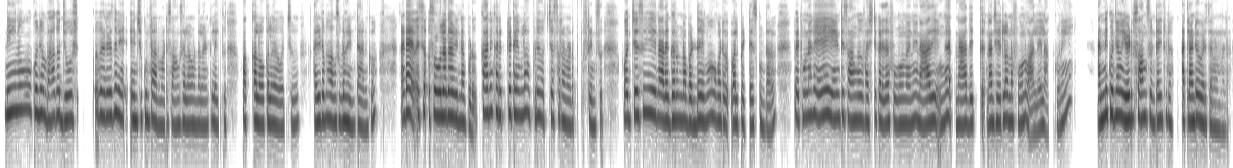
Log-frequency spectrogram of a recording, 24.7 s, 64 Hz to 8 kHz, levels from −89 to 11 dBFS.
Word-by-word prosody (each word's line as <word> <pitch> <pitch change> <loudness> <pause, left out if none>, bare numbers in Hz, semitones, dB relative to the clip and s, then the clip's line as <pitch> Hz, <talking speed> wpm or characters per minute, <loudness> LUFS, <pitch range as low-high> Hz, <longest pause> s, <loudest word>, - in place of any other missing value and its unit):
నేనూ 335 +2 +4 0.3
కొంజెం 310 -1 +3
బాగా 275 +2 0
జోషు 255 0 +1 0.4
వేరేది 280 +2 +2
వే 285 - +2 0.2
ఎంచుకుంటా 255 +1 0
అనమాట. 220 -1 -5
సాంగ్సెలా 225 +1 -3
ఉండాలంటే 220 +1 -6
లైకు 230 +1 -7 0.3
'పక్కా 250 0 +1
లోకల్' 230 +1 0
గావచ్చు, 210 +1 -5 0.5
ఐటమ్ 255 +1 +2
సాంగ్స్ 245 -1 0
గూడా 250 +1 +2
వింటా 225 0 -2
అనుకో. 215 +5 -6 0.6
అంటే 310 +3 +6
అవే, 290 - 0
సో 325 - +3
సోలోగా 285 -1 +6
విన్నప్పుడు. 240 -7 -1 0.2
కానీ, 310 +1 +3
కరెక్ట్ 300 0 +1
టైమ్‌లో 300 +1 +1
అప్పుడే 285 0 -2
వచ్చేసారనమాట 250 -3 -4 0.3
ఫ్రెండ్సు. 215 -2 -5 0.5
వచ్చేసి, 285 +4 +1 0.3
నా 265 - +4
దెగ్గరున్న 255 +1 +2
బడ్డేమో 250 +3 +1
1 250 -2 -1 0.2
వాళ్ళు 235 -1 +1
పెట్టేసుకుంటారు, 220 -2 -5 0.4
పెట్టుకున్నాక 275 +3 0
ఏయ్! 300 +1 +4
ఏంటి 270 +1 -2
సాంగు? 255 0 +1
ఫస్టిక్కడిదా 240 -1 -1
ఫోనని 230 +1 -2
నాది 235 +3 +3
ఇంగ 235 +4 -1 0.3
నాదిక్ 230 +1 -1
నా - - +4
చేతిలో 255 +2 +1
ఉన్న 245 - 0
ఫోను 245 +3 -1
వాళ్ళే 190 +5 -4
లాక్కునీ, 210 - -7 0.7
అన్నీ 270 +4 +6
కొంచెం 295 -1 +5
ఏడుపు 260 +1 +5
సాంగ్సుంటాయి 260 -2 +1
చూడ, 265 - -5 0.3
అట్లాంటివి 250 +1 +3
బెడతారనమాట. 205 -4 -6
250 Hz, 145 wpm, -24 LUFS, 230-275 Hz, 0.7 s, అంటే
